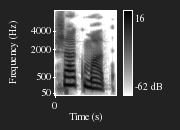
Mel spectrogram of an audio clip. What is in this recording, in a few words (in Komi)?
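"шакмат", Komi, female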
